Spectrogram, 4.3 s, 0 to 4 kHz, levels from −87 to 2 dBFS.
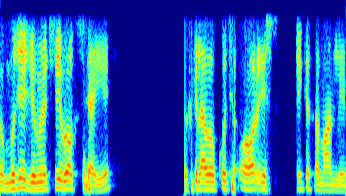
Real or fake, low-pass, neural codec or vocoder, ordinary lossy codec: real; 3.6 kHz; none; none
